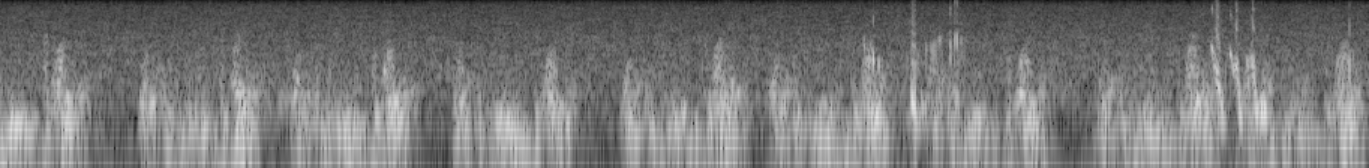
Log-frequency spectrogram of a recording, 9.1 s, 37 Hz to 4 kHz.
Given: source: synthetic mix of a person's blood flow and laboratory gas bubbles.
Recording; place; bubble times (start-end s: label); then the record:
Doppler ultrasound of blood flow; precordium
5.73-5.90 s: bubbles
6.02-6.45 s: bubbles
8.04-8.50 s: bubbles
8.96-9.06 s: bubbles
From the record:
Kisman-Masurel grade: 123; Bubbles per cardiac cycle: 1 to 2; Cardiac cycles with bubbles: 10 to 50%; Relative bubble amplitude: loud (0.450 to 0.775); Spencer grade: 2 (many but less than half of the cardiac periods contain bubble signals, singularly or in groups); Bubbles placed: anywhere in the cardiac cycle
